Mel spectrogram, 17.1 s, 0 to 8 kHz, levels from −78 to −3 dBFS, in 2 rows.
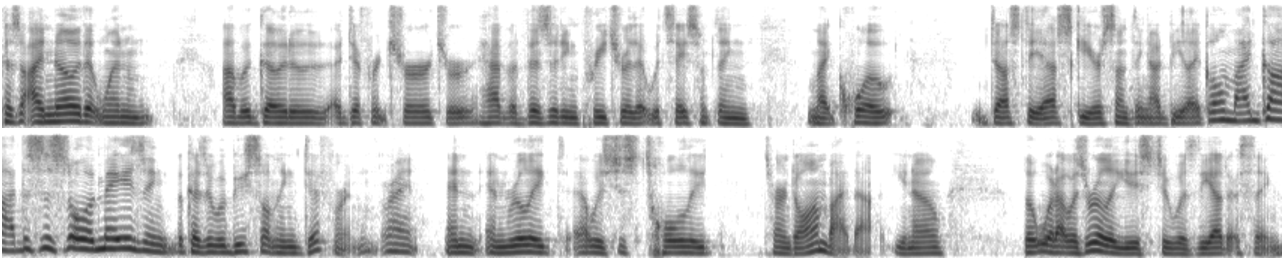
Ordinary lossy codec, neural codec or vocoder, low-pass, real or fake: MP3, 64 kbps; codec, 16 kHz, 4.8 kbps, FACodec; 7.2 kHz; fake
